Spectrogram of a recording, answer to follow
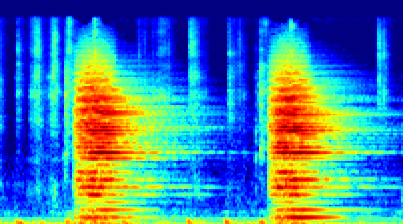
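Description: Synthesized bowed-string tone from an Empress Zoia physical-modelling patch, in which filtered noise drives a resonator and then passes through a low-pass filter and reverb. The same note sounds twice, about two seconds apart, each swelling in, holding, and fading into a reverb tail. The reverb decay time is being turned down toward about a second.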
